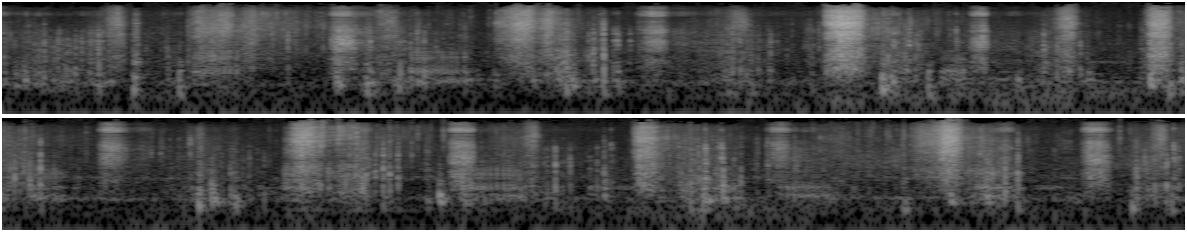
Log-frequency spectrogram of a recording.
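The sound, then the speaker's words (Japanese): Crunching footsteps in snow from someone walking steadily while holding a rope: many quiet, gritty steps in an even rhythm throughout, with no talking. “足跡が残るように踏んでいるから、”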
